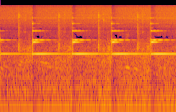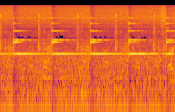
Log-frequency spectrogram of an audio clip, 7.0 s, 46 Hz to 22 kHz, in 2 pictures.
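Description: Amtrak train 595 departing Carlsbad Village station, heard as a steady loud hiss with a sustained high tone and repeated evenly spaced clicks or bell-like pulses roughly every 0.6 seconds, persisting throughout.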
